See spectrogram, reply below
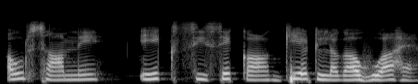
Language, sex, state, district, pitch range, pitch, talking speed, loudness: Hindi, female, Uttar Pradesh, Saharanpur, 205-240 Hz, 220 Hz, 130 wpm, -19 LUFS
